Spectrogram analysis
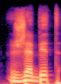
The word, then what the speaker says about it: j'habite: Et pour dire où on habite, la phrase c'est "J'habite à". Faites juste attention à la petite contraction ici. Le verbe c'est habiter, ça commence par un h muet. Alors le je devient j'apostrophe. On dit j'habite.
